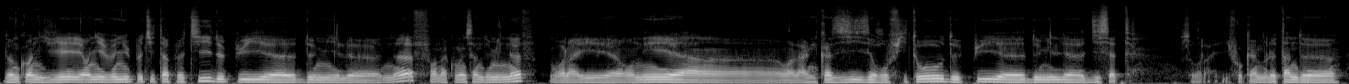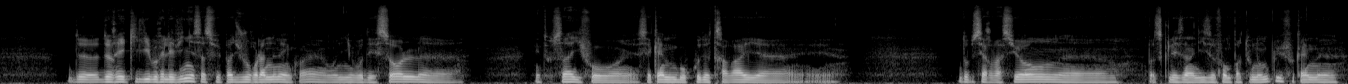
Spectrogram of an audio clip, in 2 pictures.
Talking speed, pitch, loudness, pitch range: 195 wpm, 110 Hz, -22 LUFS, 105-115 Hz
